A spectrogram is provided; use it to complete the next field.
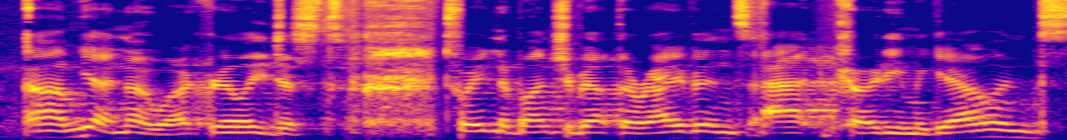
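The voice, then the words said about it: Australian accent. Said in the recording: “Americans can recognize a non-American accent. ... Originally from Australia”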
